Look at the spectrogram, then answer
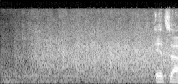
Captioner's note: applause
